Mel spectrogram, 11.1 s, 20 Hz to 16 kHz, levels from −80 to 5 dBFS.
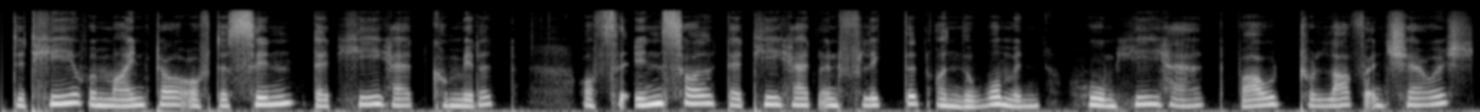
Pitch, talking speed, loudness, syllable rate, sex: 185 Hz, 150 wpm, -17 LUFS, 4.2 syllables/s, female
